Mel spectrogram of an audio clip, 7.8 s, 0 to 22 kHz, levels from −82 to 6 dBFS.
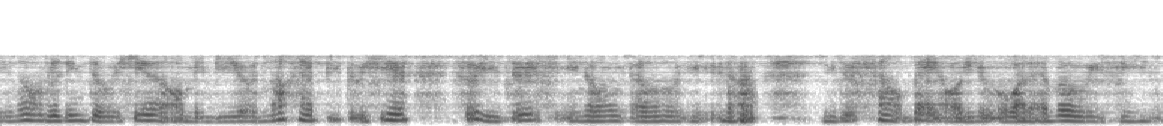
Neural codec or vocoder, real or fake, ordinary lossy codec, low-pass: vocoder, 22.05 kHz, 80 mel bands, HiFi-GAN; fake; none; 3.6 kHz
